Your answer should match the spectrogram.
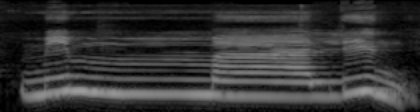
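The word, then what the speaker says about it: من مال: Kemudian tertulisannya min malin, bacanya mim malin ya.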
